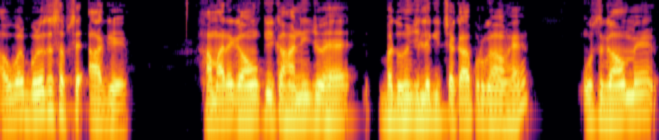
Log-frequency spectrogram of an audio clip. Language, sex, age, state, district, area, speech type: Hindi, male, 45-60, Uttar Pradesh, Bhadohi, urban, spontaneous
